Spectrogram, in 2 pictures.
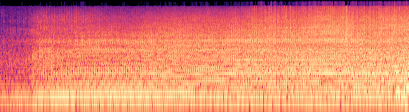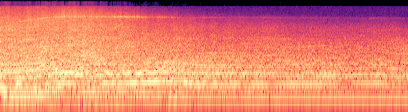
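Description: Drag race car launching down the left lane at Thunder Valley in Noble, Oklahoma: a loud, sustained engine roar that climbs sharply in pitch as it accelerates away, with a tire chirp midway.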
